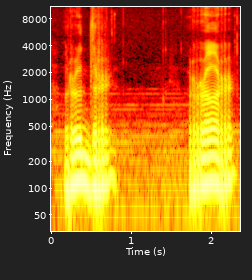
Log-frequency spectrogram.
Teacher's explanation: if the schwa gets deleted, as happens for many Indian languages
